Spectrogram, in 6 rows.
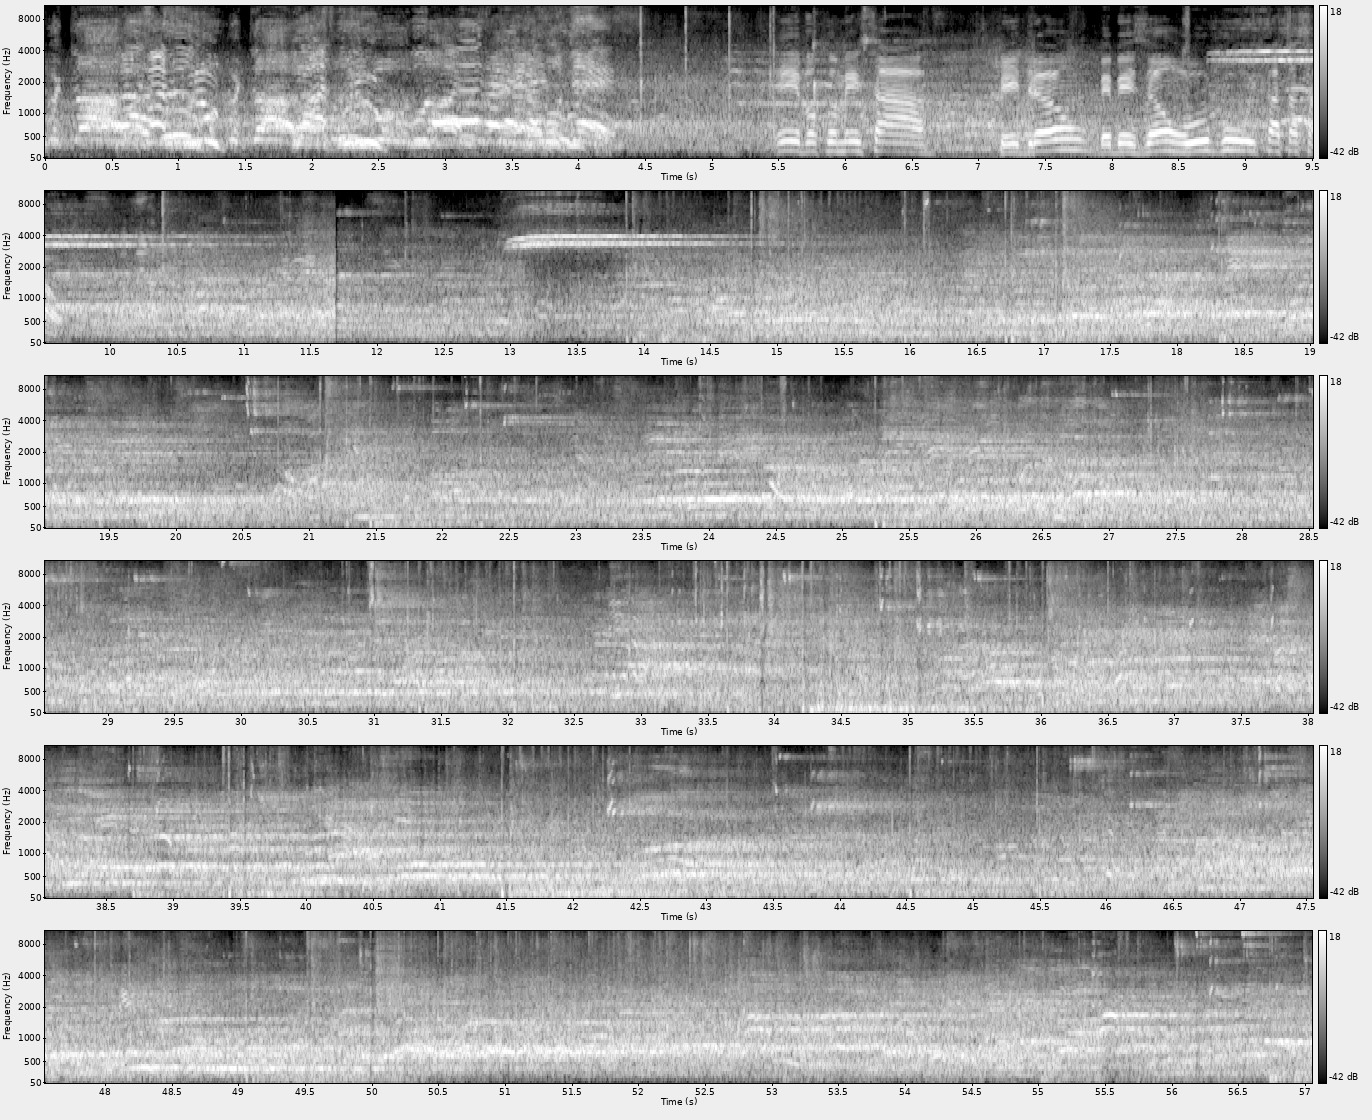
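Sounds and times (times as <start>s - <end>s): people shouting with echo: 0.0s - 4.4s
referee's whistle: 8.6s - 10.9s, 13.0s - 14.7s
ball bouncing on wooden court: 33.5s - 36.2s.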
